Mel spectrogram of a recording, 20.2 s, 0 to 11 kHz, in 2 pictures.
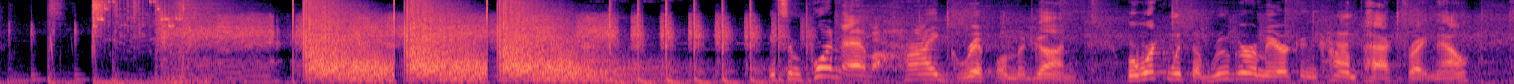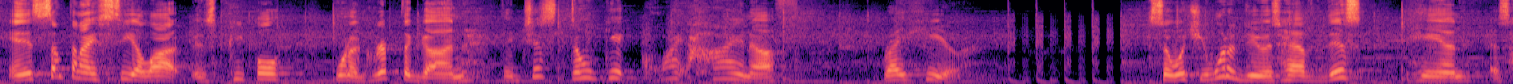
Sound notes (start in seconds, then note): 1.9 gun firing; 1.9 metal music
